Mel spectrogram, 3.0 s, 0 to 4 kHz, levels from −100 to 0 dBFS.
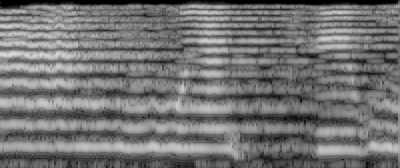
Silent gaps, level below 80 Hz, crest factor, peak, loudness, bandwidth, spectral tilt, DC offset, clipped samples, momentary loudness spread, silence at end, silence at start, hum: none; -64 dBFS; 16 dB; -4 dBFS; -19 LUFS; 3.9 kHz; -4.5 dB/octave; under 0.1%; under 0.1%; 15 LU; 0 s; 0 s; none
